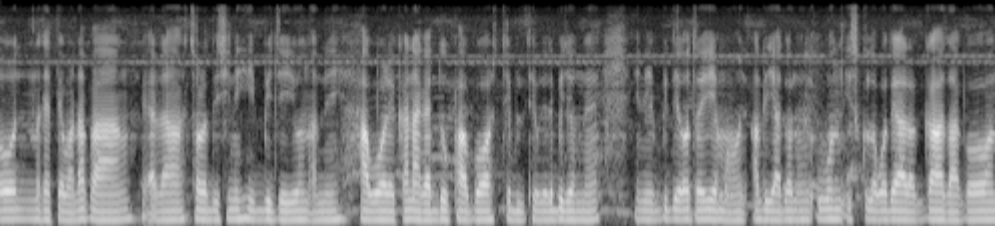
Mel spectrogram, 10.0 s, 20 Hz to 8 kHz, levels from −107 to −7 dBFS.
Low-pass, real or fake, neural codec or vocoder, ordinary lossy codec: 7.2 kHz; real; none; none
